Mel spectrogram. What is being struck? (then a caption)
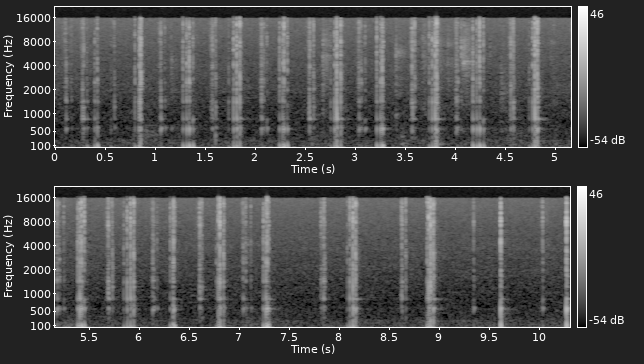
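Small wooden cigar box. A small hollow wooden cigar box with a printed paper label on the lid is held in the hand and tapped with fingernails. It gives a steady run of quick, dry ticking taps, each a short low knock with a faint bright click. The taps die away at once with no ring.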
